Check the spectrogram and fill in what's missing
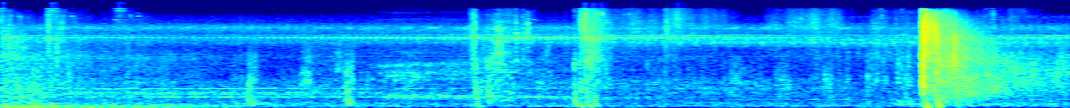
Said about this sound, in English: He's shooting through the wall at me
